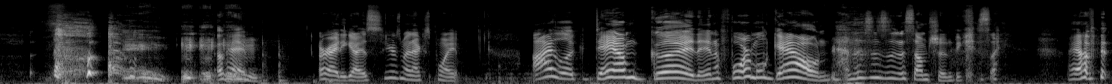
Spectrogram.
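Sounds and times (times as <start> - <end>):
sick person coughing harshly: 0.5 - 2.6
speech: 1.4 - 4.7, 5.3 - 10.1, 10.7 - 11.1.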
